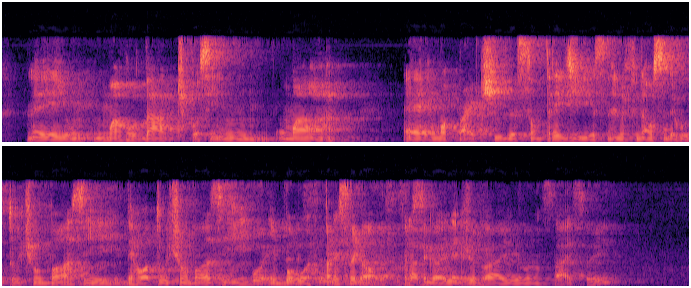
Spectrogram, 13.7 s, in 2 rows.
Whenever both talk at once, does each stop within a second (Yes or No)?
No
